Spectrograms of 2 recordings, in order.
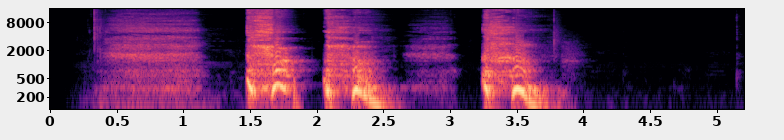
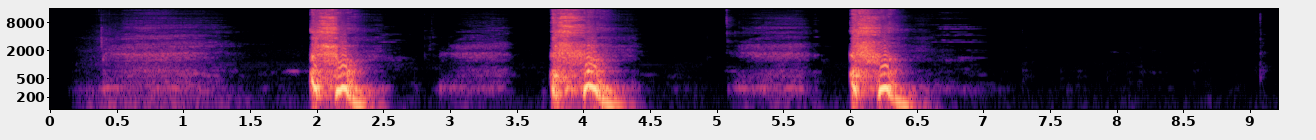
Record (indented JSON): {
  "cough_length": "5.2 s",
  "cough_amplitude": 29195,
  "cough_signal_mean_std_ratio": 0.4,
  "three_cough_length": "9.2 s",
  "three_cough_amplitude": 29734,
  "three_cough_signal_mean_std_ratio": 0.31,
  "survey_phase": "beta (2021-08-13 to 2022-03-07)",
  "age": "65+",
  "gender": "Male",
  "wearing_mask": "No",
  "symptom_none": true,
  "smoker_status": "Ex-smoker",
  "respiratory_condition_asthma": false,
  "respiratory_condition_other": false,
  "recruitment_source": "REACT",
  "submission_delay": "1 day",
  "covid_test_result": "Negative",
  "covid_test_method": "RT-qPCR"
}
